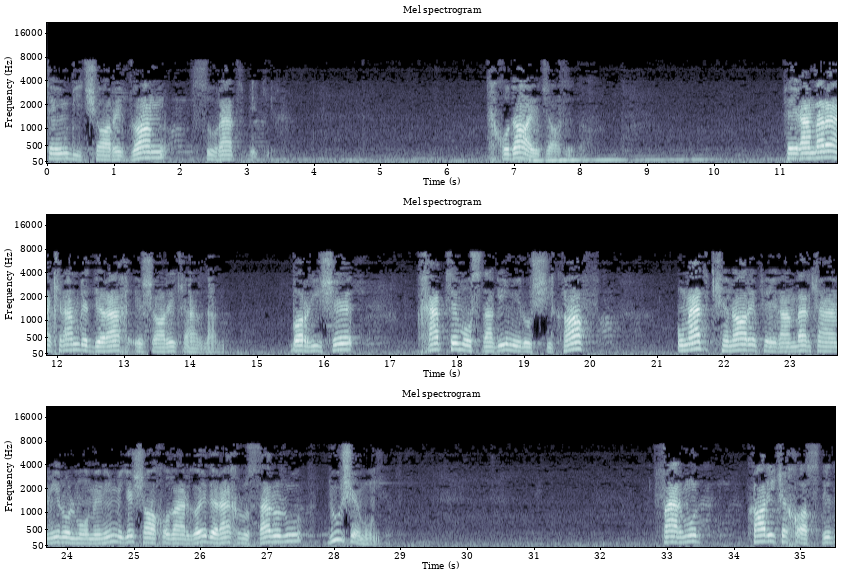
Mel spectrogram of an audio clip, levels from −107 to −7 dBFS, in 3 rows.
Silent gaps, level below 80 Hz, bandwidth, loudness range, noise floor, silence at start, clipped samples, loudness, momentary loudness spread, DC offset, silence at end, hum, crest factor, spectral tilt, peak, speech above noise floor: none; -52 dBFS; 7.6 kHz; 11 LU; -50 dBFS; 0 s; under 0.1%; -22 LUFS; 21 LU; under 0.1%; 0 s; none; 24 dB; -4.5 dB/octave; -2 dBFS; 28 dB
